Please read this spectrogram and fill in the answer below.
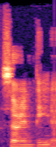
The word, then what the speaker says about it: Sorrentino: But it is an interesting visual concept that, how do you say it? Sorrentino? Is that how you say the director's name? – Sorrentino, yes.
